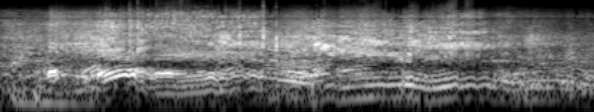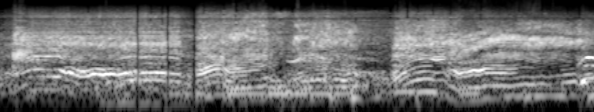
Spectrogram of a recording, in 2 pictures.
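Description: Motocross dirt bike engines revving, their pitch rising and falling over and over as the bikes accelerate and shift. The sound changes abruptly about six and ten seconds in.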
